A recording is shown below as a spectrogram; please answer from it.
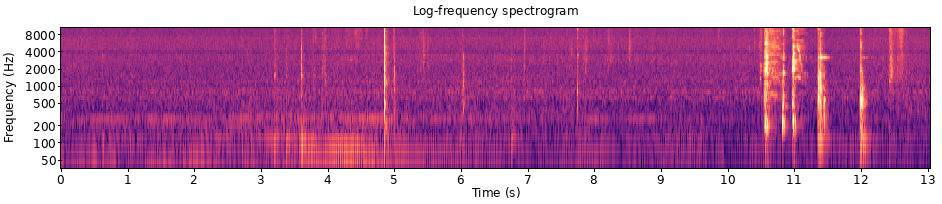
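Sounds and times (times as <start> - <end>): person coughing: 10.5 - 11.2.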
